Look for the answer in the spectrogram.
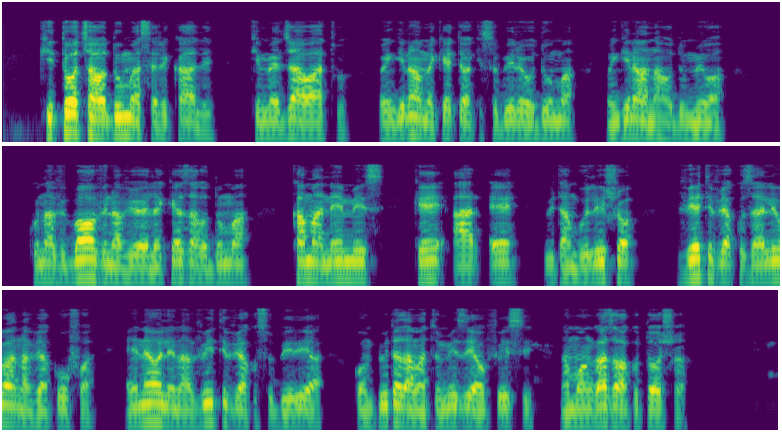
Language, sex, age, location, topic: Swahili, male, 18-24, Kisumu, government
